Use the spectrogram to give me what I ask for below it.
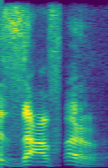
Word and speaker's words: جعفر: اصل لفظ جعفر ہے. جعفر کا تلفظ ہے زعفر.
